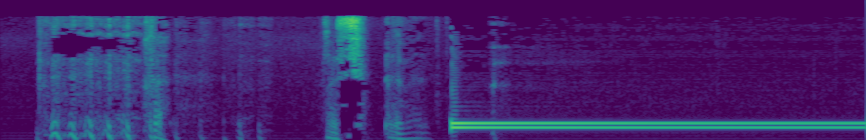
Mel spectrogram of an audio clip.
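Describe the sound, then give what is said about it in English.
Brief voices and laughter give way to a loud, steady telephone line tone from a phone that is not working, humming continuously and unbroken for the last four seconds and staying level. “That phone don't work.”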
